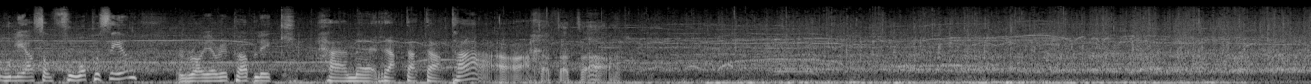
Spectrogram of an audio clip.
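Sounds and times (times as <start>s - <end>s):
speech: 0.0s - 6.4s
large concert crowd cheering and clapping: 0.0s - 13.0s
shrill cheers and whistles from concert crowd: 6.2s - 13.0s.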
